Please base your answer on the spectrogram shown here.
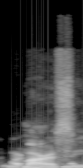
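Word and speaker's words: Marasi: then you have uh marcy uh am i pronouncing it wrong morrissey is how you pronounce mark marcy yes who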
